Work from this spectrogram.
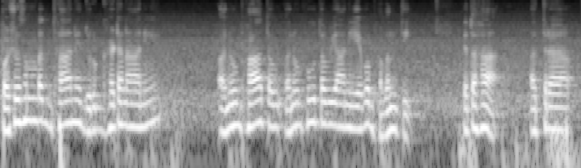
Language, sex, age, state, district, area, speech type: Sanskrit, male, 18-30, Karnataka, Uttara Kannada, rural, spontaneous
